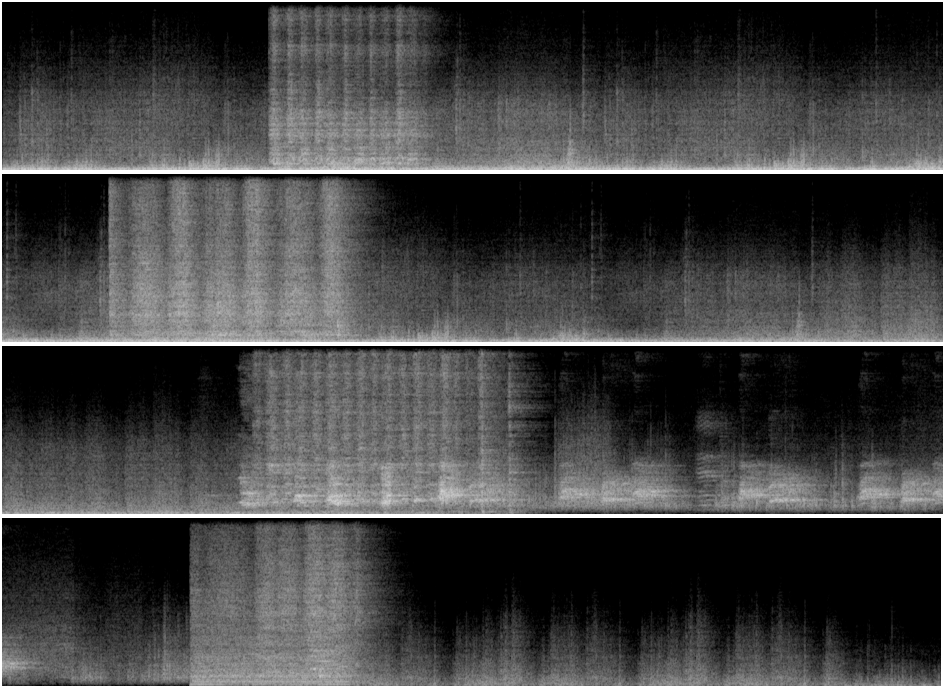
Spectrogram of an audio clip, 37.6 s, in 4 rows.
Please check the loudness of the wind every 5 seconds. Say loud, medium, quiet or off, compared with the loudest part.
loud, loud, loud, medium, medium, quiet, quiet, quiet.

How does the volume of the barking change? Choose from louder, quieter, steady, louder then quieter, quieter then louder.
quieter.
